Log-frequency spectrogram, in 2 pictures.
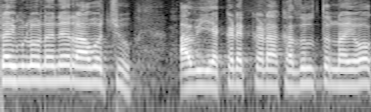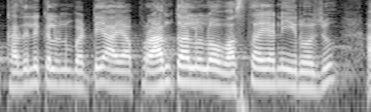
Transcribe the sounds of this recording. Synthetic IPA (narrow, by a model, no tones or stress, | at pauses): ʈɐjmlo̞ːneːne̞ːɾaːʋɐt͡ʃːu | ɐʋiɛkːɐɽɛkːɐɽɐkɐd̪ult̪unːaːjoːkɐd̪ɐlikɐlɐnubɐʈːiaːjapɾaːnt̪aːlɐlo̞ːʋɐst̪aːjɐniːɾo̞ːd͡ʒu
